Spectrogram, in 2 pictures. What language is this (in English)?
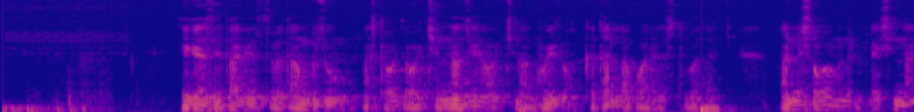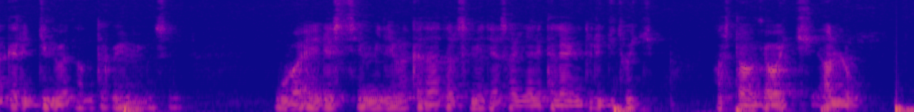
Amharic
